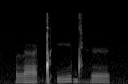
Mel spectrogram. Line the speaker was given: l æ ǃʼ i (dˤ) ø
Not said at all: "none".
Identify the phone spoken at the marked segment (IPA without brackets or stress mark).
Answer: dʱ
